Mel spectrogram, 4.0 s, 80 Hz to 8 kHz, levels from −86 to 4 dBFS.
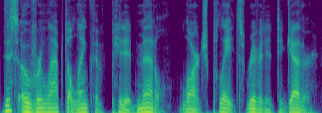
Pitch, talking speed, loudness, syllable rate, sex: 95 Hz, 165 wpm, -17 LUFS, 5.6 syllables/s, male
